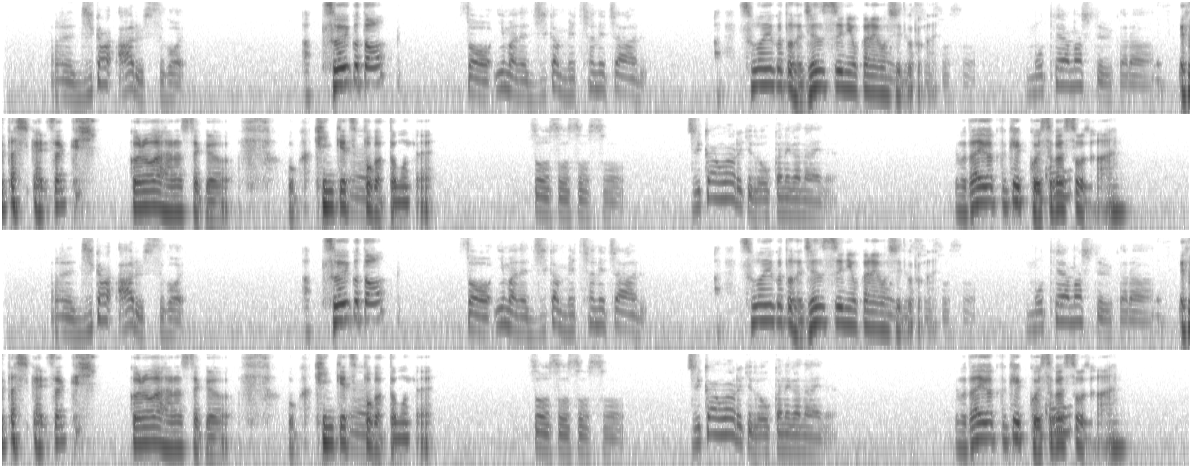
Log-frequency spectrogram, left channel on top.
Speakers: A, on the right (about 70°); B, on the left (about 75°).
A: あのね、時間ある、すごい。
B: あ、そういうこと
A: そう、今ね、時間めちゃめちゃある。
B: あ、そういうことね。純粋にお金が欲しいってことね。
A: そうそうそうそうそう。持て余してるから、
B: <laughs> え確かにさっき、この前話したけど、僕、金欠っぽかったもんね。
A: うん。そうそうそうそう。時間はあるけどお金がないね。
B: でも大学結構忙しそうじゃない
A: まあ、こん、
